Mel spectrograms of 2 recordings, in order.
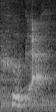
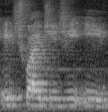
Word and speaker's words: Hygge: It took me a second to realize how to pronounce this because, as you can see, H-Y-G-G-E does not make me think Hygge, so it's pronounced like H-O-O-G-A.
